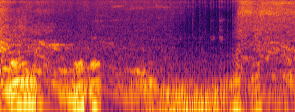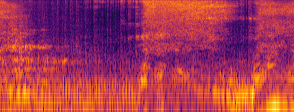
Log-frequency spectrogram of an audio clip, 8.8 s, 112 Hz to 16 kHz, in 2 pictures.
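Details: Very old John Deere 450V chainsaw after teardown and repair, started on choke and fast idle: two-stroke snarl revs up and drops back repeatedly, crisp and responsive without stalling; no longer dripping fuel, runs properly.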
